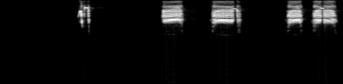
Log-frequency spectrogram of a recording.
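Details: Black francolin calling: a brief faint note, then four loud harsh grating bursts in two close pairs over about a second, with a quiet background.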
